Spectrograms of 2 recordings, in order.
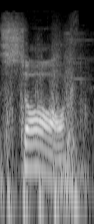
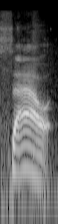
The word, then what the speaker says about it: Saul: Look, all I'm saying is there was a player last week called Saul, and everyone screamed at me that it was Sal. And then we got to the interview, and he said it was Saul.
